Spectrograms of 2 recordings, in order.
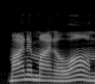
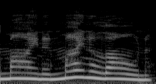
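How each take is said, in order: First: The character voice is pitched somewhat lower. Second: The character voice is pitched too high.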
